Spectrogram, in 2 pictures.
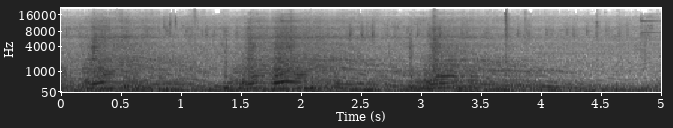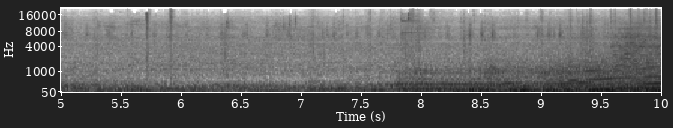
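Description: A Lamborghini's engine revs and roars on launch control in sustained, loud waves that climb and fall, close by, with no talk over it.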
